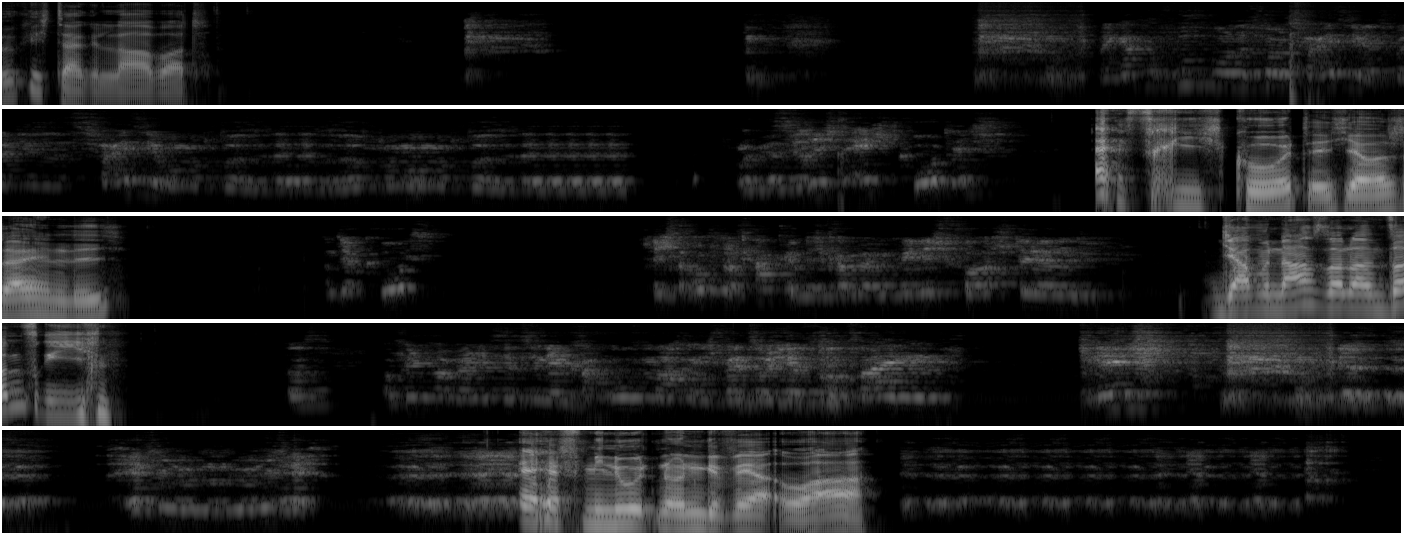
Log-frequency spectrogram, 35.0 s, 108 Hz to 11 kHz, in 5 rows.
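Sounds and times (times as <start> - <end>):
man talking: 0.0 - 1.0, 12.5 - 14.6, 17.4 - 21.6, 30.4 - 32.4.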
